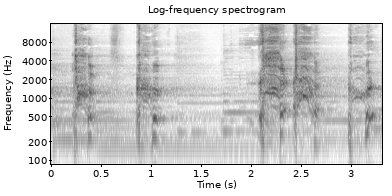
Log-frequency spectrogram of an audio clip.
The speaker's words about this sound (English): Joff took a swallow of wine and coughed again, more violently.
